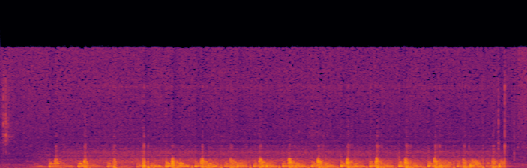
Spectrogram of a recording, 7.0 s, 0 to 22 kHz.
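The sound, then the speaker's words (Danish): A fast fetal heartbeat heard through an ultrasound Doppler, the heart about the size of a grain of rice, beating at 153 beats per minute, a normal rate; a steady rapid whooshing pulse of about twenty beats, loud, with no talking over it. “Det slår hurtigt, sådan et fosterhjerte.”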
